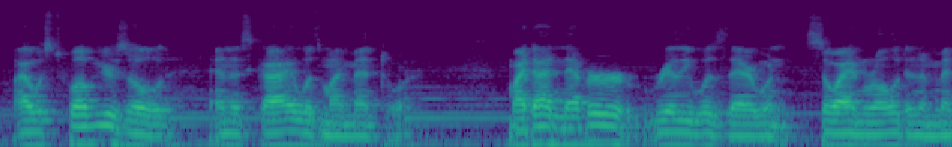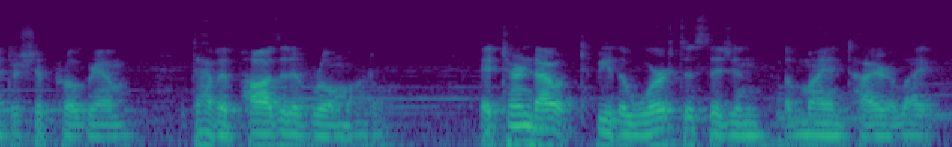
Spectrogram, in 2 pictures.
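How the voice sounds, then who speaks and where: A man's voice: low voice, steady tone, normal speed, faint music behind. A young adult man, a student, reading a personal account aloud. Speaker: student reader.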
